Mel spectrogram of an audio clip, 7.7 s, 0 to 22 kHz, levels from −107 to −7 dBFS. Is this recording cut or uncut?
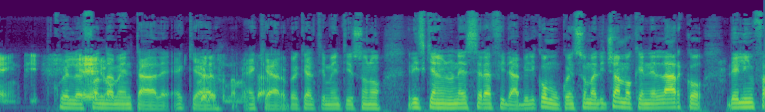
uncut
